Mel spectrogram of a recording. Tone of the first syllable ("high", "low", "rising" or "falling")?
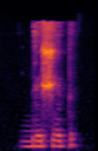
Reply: low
